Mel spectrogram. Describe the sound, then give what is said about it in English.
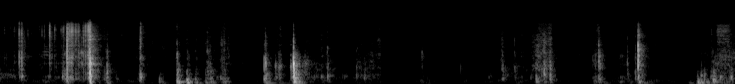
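Dry rustling and snapping of stiff cards as an oracle card is pulled from a Mayan deck, coming in a few sharp bursts of shuffling separated by short pauses, with no talk over it. “Now let's get a Mayan card out.”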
